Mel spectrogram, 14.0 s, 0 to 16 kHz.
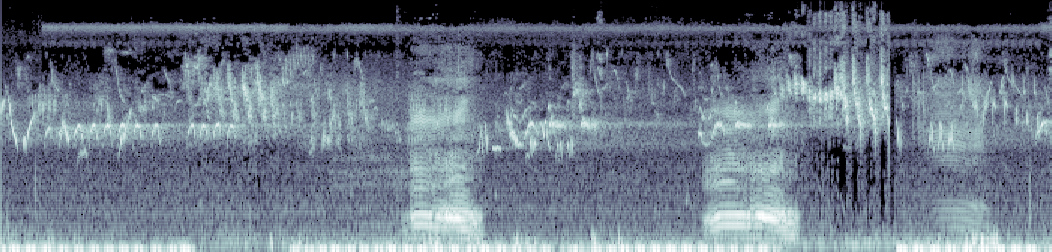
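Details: In a peaceful cattle barn during feeding, three rich moos rise and fall at about 6, 10 and 13 seconds, while small birds chirp continuously overhead.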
